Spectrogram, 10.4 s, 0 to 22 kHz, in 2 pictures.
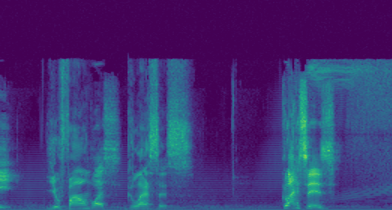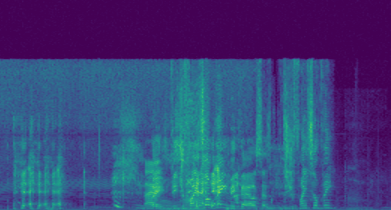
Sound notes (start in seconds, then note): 5.4 laugh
